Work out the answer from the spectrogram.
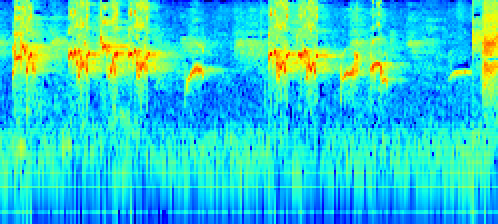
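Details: Budgerigar calling: bursts of squeaky chirps and warbled notes in two clusters, with single drawn-out rising whistles between them.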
